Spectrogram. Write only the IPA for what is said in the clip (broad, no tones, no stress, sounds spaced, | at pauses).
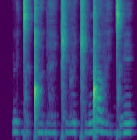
ɳ e̤ ɡ͡ǀ ɛ ǃ a̤ ɖʱ ɛ̤ ǁ e̤ v e ǁ ɛ̤ ŋ͡ǃ a v e̤ ɡ͡ǀ e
